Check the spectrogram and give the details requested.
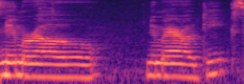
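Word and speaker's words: Numéro Dix: Like my Pelen bag that I have, the Half Moon, I think it's numero Deeks, and then that's how you say it, or number 10.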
